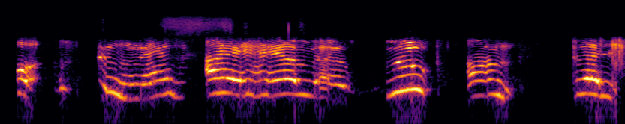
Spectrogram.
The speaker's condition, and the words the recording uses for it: Cerebral palsy. I don't mind complaining, but because of my speech, it's hard for me to go out and talk about, you know, what people can have.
